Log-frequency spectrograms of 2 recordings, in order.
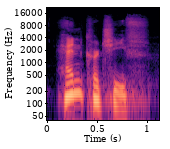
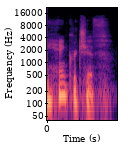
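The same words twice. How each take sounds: First: The last syllable sounds like 'cheef'. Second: The last syllable sounds like 'chif'. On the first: The speaker calls it right. "It's still chief at the end" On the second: The speaker calls it wrong. "a lot of people mispronounce it"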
